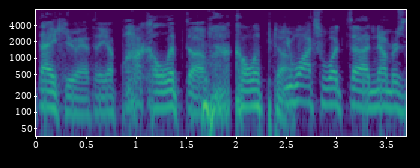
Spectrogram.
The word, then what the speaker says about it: Apocalypto: Can't even pronounce it. Apocalypto. Thank you, Anthony. Apocalypto.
